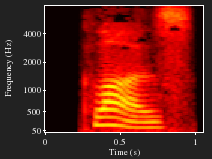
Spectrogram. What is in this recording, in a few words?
"clause", voice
